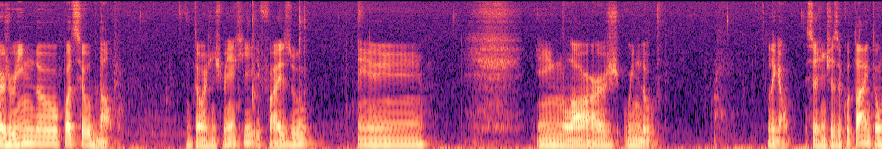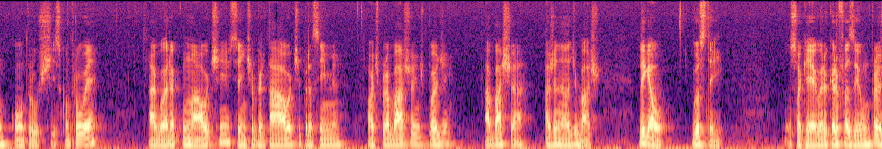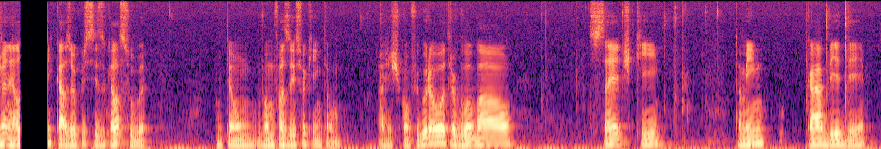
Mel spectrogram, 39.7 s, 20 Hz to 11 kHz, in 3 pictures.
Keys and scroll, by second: 1.0-2.2 typing, 2.3 Right, 2.5 Right, 2.9 Right, 3.6-5.9 typing, 8.5 typing, 9.9 Tab, 11.1 End, 11.1 typing, 13.9 ctrl+x, 14.3 ctrl+e, 19.5 alt+Down, 20.0 alt+Down, 20.4 alt+Down, 21.0 alt+Down, 25.8 shift+Home, 26.5 ctrl+c, 26.8 End, 30.0 Down, 32.1-39.6 typing, 32.7 Left.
